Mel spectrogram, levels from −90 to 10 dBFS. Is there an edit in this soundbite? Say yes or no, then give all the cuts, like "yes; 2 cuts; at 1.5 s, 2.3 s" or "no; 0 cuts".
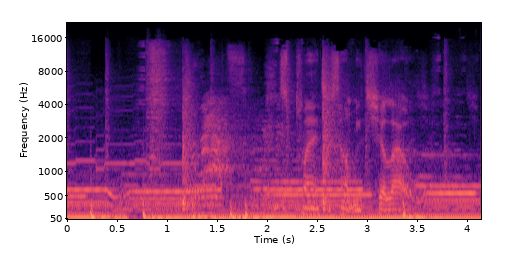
yes; 1 cut; at 1.3 s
